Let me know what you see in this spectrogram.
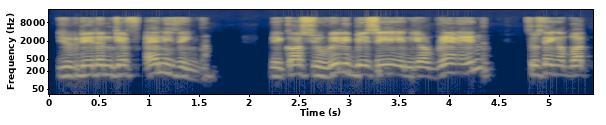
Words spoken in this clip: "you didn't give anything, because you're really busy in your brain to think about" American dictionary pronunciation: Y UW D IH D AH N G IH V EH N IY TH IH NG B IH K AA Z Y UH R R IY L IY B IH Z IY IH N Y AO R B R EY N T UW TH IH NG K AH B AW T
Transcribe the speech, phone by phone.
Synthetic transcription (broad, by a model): Y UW D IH D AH N G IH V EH N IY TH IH NG B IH K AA S Y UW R R IY L IY B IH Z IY IH N Y AO R B R EY N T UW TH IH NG AH B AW T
